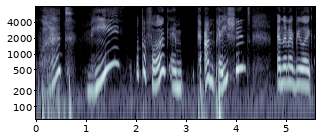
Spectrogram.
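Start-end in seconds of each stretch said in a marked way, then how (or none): 0.1-4.3 high, rising mock disbelief; acting all shocked. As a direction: play up the astonishment at a compliment. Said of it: "I'd be acting all shocked".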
